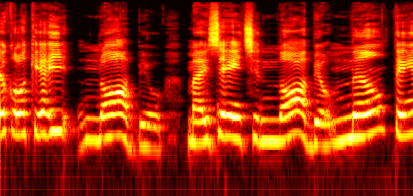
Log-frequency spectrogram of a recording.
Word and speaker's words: Nobel: Mas a pronúncia não é Nobel, a pronúncia é Nobel com a última mais forte, portanto não tem esse acento e a pronúncia correta é Nobel.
